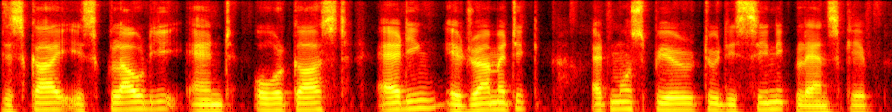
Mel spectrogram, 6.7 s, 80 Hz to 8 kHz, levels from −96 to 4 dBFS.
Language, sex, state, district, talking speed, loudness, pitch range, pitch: English, male, Sikkim, Gangtok, 125 wpm, -18 LUFS, 110-130 Hz, 125 Hz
